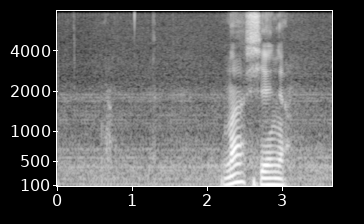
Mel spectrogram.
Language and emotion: Russian, neutral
